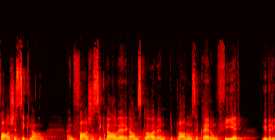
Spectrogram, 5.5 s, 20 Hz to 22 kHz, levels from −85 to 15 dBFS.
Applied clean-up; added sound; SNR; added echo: neural mask model Resemble Enhance denoiser.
